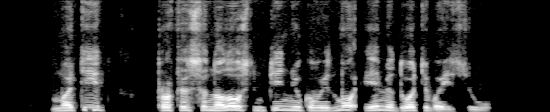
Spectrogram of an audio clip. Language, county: Lithuanian, Kaunas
